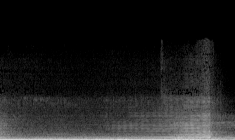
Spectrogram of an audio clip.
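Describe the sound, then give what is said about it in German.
A car driving on a road during a family trip toward Flensburg, with a steady low engine and road rumble throughout that eases off slightly near the end. “Es ergibt sich die Gelegenheit, dass mein Vater und ich zu einem kleinen Familienbesuch in die Nähe von Flensburg fahren.”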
